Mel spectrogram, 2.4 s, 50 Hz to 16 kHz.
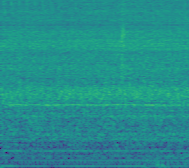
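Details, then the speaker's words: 1988 GMC S15 pickup, first start after sitting for years: smooth, even low rumble at one steady pitch with no misses or knocks; healthy idle. "I don't know how long this has been sitting, but she runs great."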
